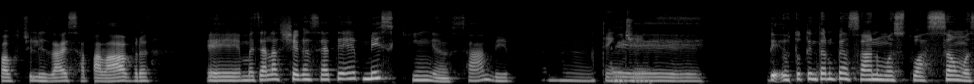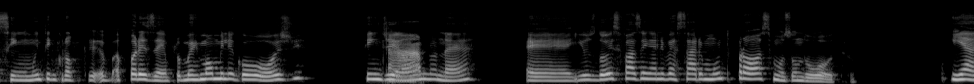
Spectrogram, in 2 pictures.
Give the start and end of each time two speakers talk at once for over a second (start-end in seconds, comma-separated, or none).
none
